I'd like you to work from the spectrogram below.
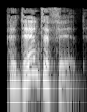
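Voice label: "pedatifid", English, British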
